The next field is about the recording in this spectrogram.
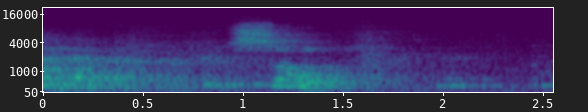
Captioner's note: audience laughing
